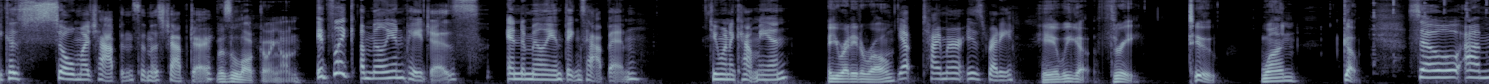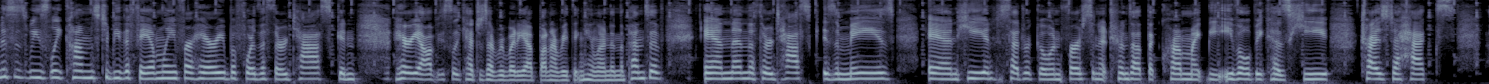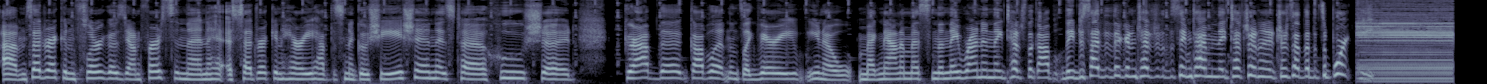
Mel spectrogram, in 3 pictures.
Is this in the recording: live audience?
no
